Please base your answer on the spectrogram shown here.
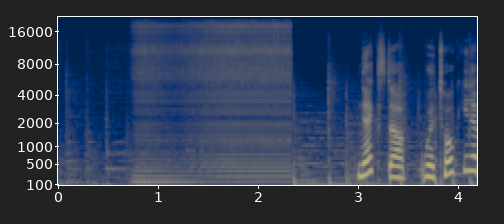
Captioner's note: electronic whining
